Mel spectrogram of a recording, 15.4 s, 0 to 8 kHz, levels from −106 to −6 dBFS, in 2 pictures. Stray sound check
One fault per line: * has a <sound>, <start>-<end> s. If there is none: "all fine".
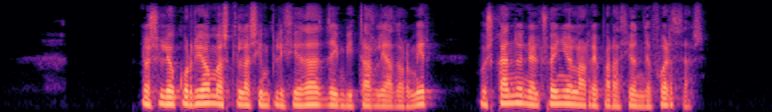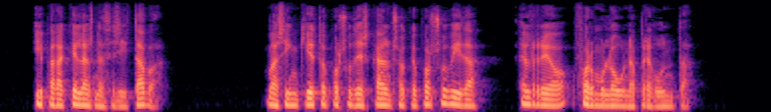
all fine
